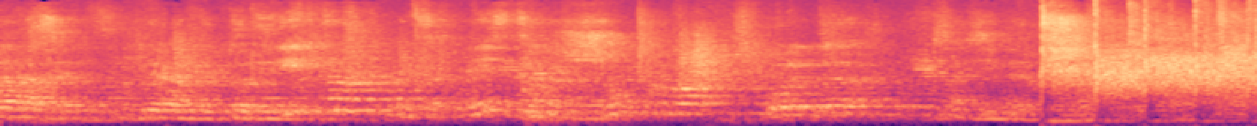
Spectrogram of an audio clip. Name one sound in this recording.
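A woman speaks into a microphone, announcing in an echoing hall.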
